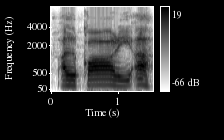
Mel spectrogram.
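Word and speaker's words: القارعة: You learned today that when ta is at the end of sentence, it is pronounced like ha.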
